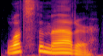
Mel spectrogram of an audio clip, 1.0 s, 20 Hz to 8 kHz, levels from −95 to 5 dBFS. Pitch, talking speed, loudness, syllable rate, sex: 140 Hz, 175 wpm, -16 LUFS, 4.5 syllables/s, male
